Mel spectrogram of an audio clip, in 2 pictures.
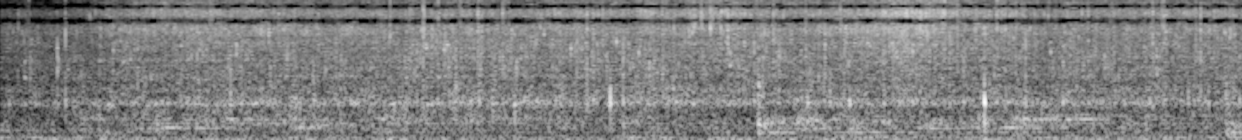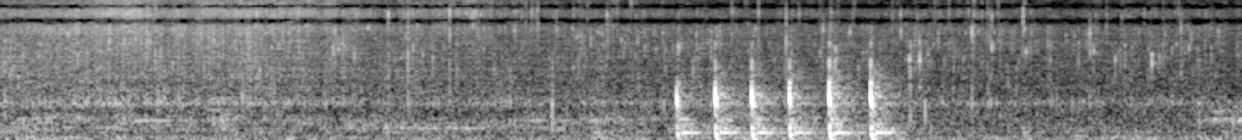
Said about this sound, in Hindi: प्याज को अच्छी तरह से सुनहरा ब्राउन आने तक हम इसे फ्राई करेंगे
